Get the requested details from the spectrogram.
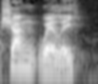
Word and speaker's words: Zhang Weili: Right, so I've got Zhang Weili, is that right? – Okay, yeah. – And the other one looks like Joanna Jedrzejczyk. Definitely Polish. – Nearly. So we've got Zhang Weili and we've got Joanna Jędrzejczyk.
